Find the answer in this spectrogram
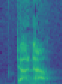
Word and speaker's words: dunno: means don't know but we don't pronounce the T we just say dunno where is he I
